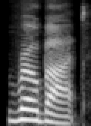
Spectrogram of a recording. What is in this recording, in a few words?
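"robot", English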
